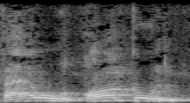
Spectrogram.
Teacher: Di fau jangan masuk hidung. Qa tebalkan, kum tipiskan.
